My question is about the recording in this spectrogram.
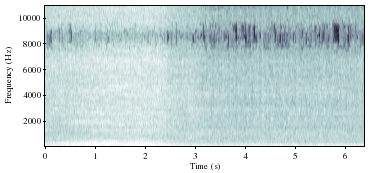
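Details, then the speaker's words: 1976 Chevrolet K10 with a junkyard LS V8 swap, on its first drive after sitting 20+ years. The revs rise, hold and fall off with a slightly flat, hesitant note under throttle; it is running lean and needs more fuel. "pretty lean there so i'm gonna throw some fuel to it"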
